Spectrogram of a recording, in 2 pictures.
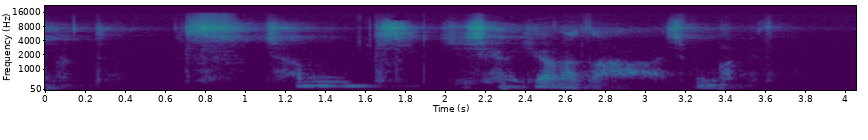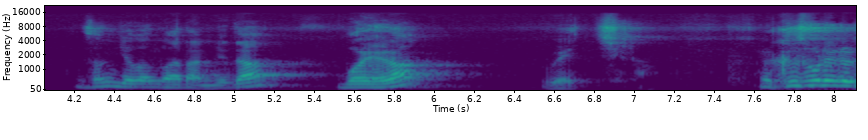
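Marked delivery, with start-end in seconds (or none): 1.1-3.6 whispered puzzled remark; 속삭이듯 의아해하며. Real, not acted. 6.5-7.1 low whispered command; 낮게 속삭이듯 "외치라"; hushed. Real, not acted.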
